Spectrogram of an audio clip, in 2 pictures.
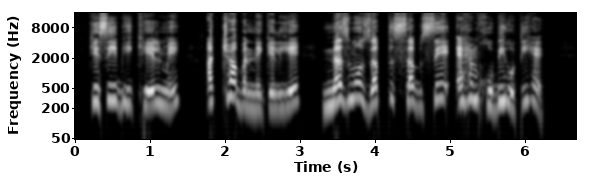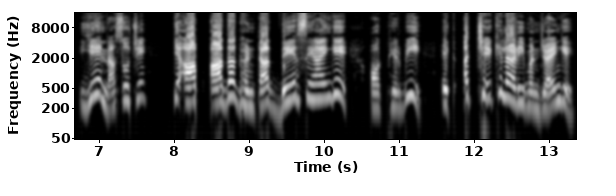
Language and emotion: Urdu, angry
